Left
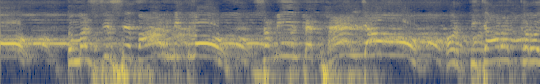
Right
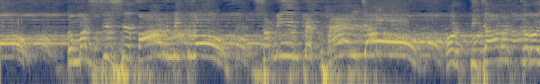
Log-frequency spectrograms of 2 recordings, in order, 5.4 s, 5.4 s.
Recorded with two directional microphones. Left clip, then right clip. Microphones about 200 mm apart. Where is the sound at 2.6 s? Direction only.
50° right (ahead or behind).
